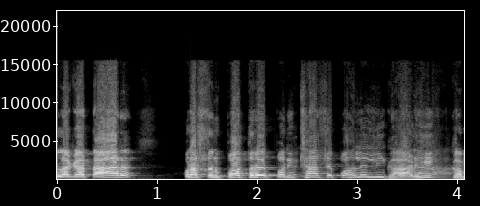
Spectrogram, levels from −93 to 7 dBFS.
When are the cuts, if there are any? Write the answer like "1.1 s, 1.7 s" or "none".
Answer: 3.0 s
